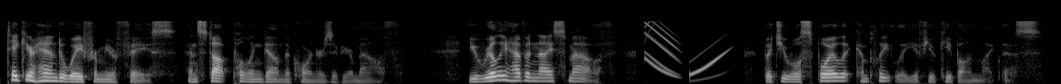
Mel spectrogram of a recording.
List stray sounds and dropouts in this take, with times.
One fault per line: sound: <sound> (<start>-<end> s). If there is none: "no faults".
sound: chirp (6.4-7.4 s)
